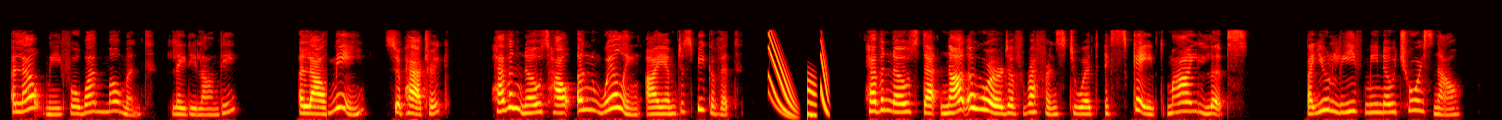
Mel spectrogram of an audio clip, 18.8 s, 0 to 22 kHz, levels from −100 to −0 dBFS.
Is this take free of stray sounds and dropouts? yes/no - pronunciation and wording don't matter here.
no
